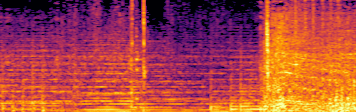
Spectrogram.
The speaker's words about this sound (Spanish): La moto se ha puesto en huelga. ¿Está todo bien atado? Eso espero. Entonces enciendo el motor, ¿no?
